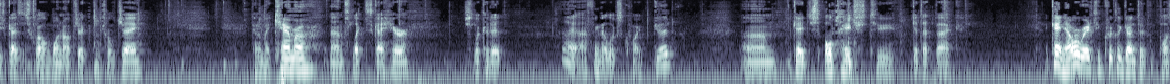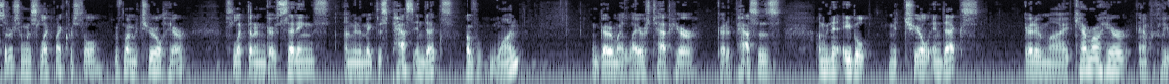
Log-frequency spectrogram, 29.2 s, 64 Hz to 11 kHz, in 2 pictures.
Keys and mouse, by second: 1.1 ctrl+j, 1.6 a, 3.2 KP_0, 5.0 shift+z, 9.5 z, 9.6 z, 10.5 alt+h, 11.1 a, 11.8 shift+z, 13.5 z.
